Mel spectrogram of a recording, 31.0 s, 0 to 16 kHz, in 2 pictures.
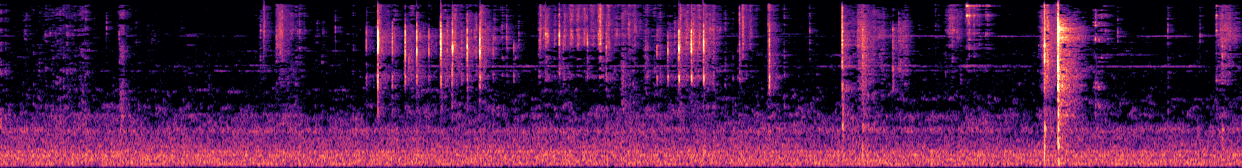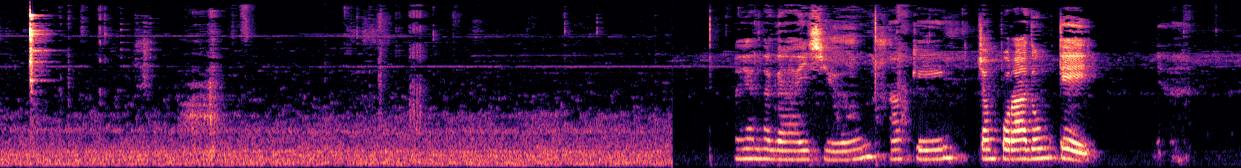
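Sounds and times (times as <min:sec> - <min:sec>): steady low hum: 0:00.0 - 0:28.4
metal kitchenware clinking on dishes: 0:15.9 - 0:16.3.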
